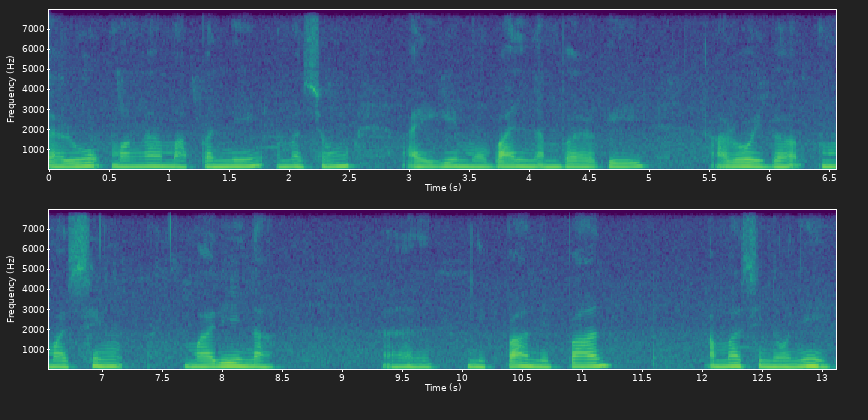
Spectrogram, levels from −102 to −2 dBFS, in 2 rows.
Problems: background sounds at intervals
